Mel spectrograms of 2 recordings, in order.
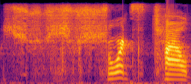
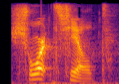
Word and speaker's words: Schwarzschild: like the it's not shorts child radius it's short shield to radius because that's actually of German like savate shields because it's actually a German name schwartz shield like it's actually how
